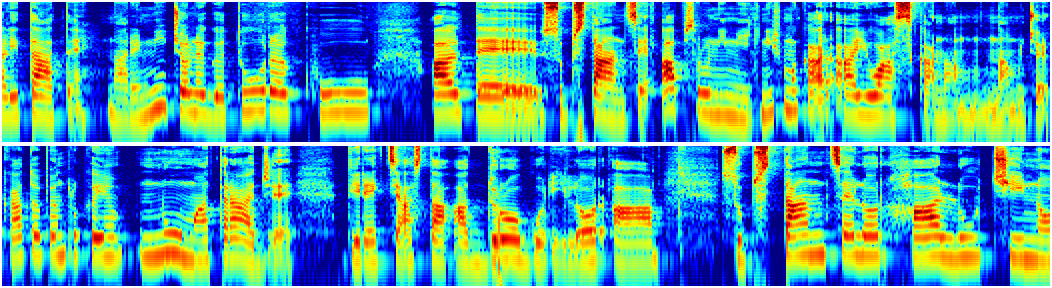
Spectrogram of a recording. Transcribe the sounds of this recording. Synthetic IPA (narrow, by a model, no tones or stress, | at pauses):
lit̪at̪e̞̰naɾe̞nit͡ʃʲo̞le̞ɡət̪uɾəkʰu | alt̪e̞subst̪ant̪se̞̰ʔab̥so̞lut̪nimiknit͡ʃməka̰ra̰juaska̰na̰mna̰mɨnt͡ʃe̞̰rkat̪o̞pe̞nt̪ɾukəenumat̪ɾad͡ʒe̞̰ | d̪iɾe̞kt̪sijaast̪aʔad̪ɾo̞ɡuɾilo̞ra | subst̪ant̪se̞lo̞rhalut͡ʃino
